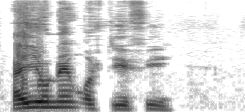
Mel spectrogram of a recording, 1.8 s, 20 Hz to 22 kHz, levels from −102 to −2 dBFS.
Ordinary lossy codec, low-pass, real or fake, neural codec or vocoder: none; none; real; none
